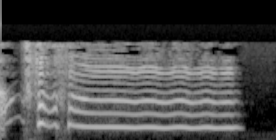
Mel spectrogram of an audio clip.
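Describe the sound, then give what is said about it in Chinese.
A voice imitates a little elephant crying. A short, wavering sob leads into one long, sustained wail at a steady pitch that cuts off abruptly. “谁知小象一咧嘴，哭了”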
